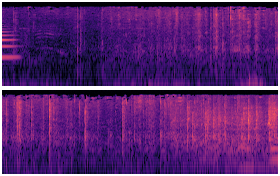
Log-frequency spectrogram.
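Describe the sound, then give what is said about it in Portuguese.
Horse hooves clip-clop in a steady, busy clatter, as if several horses pass on hard ground during a horseback pilgrimage from Moita to Viana do Alentejo, with indistinct voices and outdoor crowd noise beneath the hoofbeats. “alguns belíssimos testemunhos do que é viver ao vivo e a cores a Romaria a cavalo da Moita até Viana do, do Alentejo.”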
